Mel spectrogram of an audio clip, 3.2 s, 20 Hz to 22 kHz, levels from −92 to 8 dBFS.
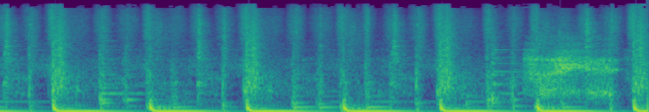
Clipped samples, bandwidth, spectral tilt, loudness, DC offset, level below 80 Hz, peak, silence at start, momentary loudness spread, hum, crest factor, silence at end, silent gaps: under 0.1%; 19 kHz; -4.5 dB/octave; -14 LUFS; under 0.1%; -14 dBFS; 0 dBFS; 0 s; 5 LU; none; 12 dB; 0 s; none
